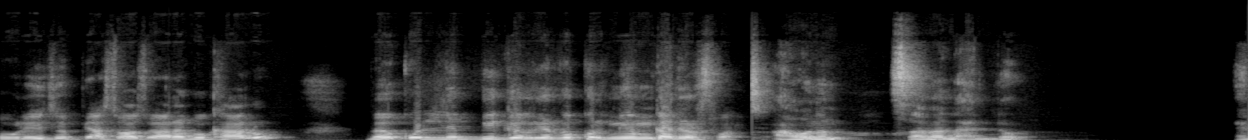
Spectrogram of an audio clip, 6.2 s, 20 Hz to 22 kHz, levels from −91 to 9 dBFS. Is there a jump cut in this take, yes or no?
yes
